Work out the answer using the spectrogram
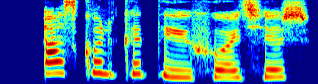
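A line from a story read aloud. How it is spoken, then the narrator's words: Laughing again. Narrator (Russian): снова засмеялась она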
